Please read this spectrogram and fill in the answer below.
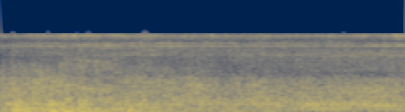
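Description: Large electric RC monster trucks running on dirt: a steady high motor and drivetrain whine over the rush of tyres and the truck's drive.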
